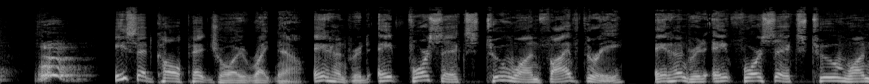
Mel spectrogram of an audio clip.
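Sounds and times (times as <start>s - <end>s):
dog barking: 0.3s - 1.0s
speech: 1.3s - 8.6s.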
